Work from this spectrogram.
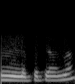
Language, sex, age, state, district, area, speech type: Tamil, female, 45-60, Tamil Nadu, Cuddalore, rural, conversation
